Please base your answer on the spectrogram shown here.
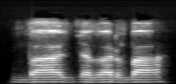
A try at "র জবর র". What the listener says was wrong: বা নয়, র জবর র।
